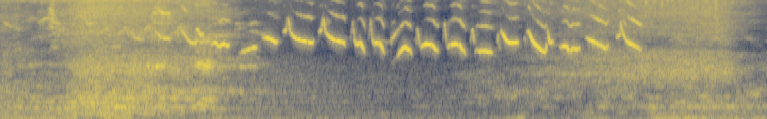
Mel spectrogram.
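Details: Chestnut-bellied seed finch (twa-twa) in a singing race at Rosehall, Guyana, gives a quick run of about fifteen clear, sharply inflected whistled notes over roughly three seconds, following a burst of rushing noise.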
